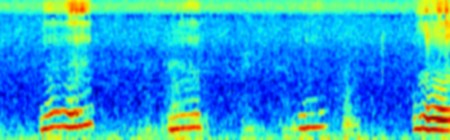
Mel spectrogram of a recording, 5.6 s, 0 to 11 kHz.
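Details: Male Scottish Fold kitten, folded ears and short coat, born July 2019, in good health, snoring while asleep: whistling, slightly rising nasal tones with each breath, four snores spaced about one to two seconds apart, quiet room.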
